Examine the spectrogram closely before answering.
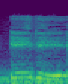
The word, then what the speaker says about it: EDI: airlock is a job why are you named edie edie is the phonetic pronunciation of edi my core intelligence is housed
